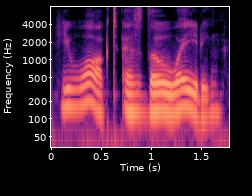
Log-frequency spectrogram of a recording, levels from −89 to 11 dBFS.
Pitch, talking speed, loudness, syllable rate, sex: 140 Hz, 170 wpm, -13 LUFS, 4.4 syllables/s, male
